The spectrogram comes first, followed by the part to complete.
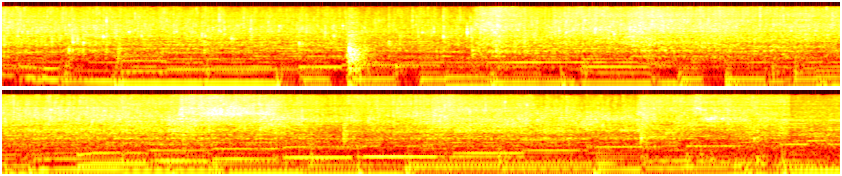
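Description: Marinated pork spare ribs sizzling in hot caramel in a metal saucepan while being stirred with a spatula, with one sharp knock against the pan about two and a half seconds in. Soft background music plays underneath.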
